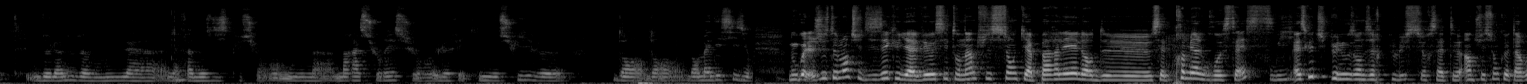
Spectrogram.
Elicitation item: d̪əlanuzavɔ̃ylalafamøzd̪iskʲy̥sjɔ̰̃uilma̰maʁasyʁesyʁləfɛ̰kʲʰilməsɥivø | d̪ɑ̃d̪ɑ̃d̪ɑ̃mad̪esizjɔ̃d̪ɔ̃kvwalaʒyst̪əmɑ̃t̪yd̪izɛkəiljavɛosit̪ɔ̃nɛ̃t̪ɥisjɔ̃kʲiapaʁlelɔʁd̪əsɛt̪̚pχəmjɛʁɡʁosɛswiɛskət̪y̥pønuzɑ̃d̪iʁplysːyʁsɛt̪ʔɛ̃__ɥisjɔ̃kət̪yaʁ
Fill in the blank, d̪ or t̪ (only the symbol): t̪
